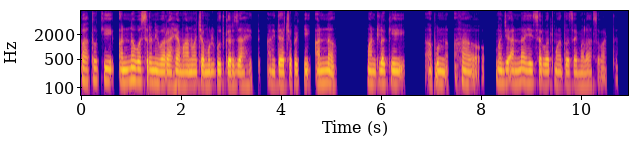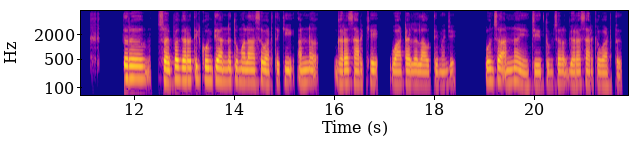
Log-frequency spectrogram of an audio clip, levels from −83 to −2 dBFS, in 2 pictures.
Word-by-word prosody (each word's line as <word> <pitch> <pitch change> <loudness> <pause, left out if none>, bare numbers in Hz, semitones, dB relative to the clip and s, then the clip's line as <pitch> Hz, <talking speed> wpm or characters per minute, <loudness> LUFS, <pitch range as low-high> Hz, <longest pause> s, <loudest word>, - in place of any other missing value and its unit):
पाहतो 150 0 -1
की 150 -2 +2 0.2
अन्न, 140 +2 +3
वस्त्र, 145 0 +2
निवारा 125 -1 +4
ह्या 130 +2 +2
मानवाच्या 125 0 +1
मूलभूत 125 +1 +1
गरजा 120 0 +5
आहेत 120 +1 -10 0.2
आणि 125 - -4
त्याच्यापैकी 130 +1 +1 0.2
अन्न 135 -1 +3 0.7
म्हटलं, 130 +1 +3
की 130 -1 +1 0.5
आपण 130 -2 +1 0.3
हं, 130 -3 -1 0.4
म्हणजे 140 0 +2
अन्न 135 +2 0
हे 135 - +2
सर्वात 130 -1 -1
महत्वाचं 125 -1 -2
आहे 120 - -5
मला 115 0 -4
असं 120 0 -11
वाटतं. 65 - -15 1.1
तर 180 -1 +7
अ, 170 -1 +4 0.3
स्वयंपाकघरातील 155 +2 +5
कोणते 155 0 +4
अन्न 145 -1 +1
तुम्हाला 140 -2 0
असं 140 +1 -1
वाटतं 130 -1 -1
की 140 -1 -1 0.2
अन्न 140 +1 -1 0.5
घरासारखे 135 0 0 0.3
वाटायला 130 0 +1
लावते 125 0 -2
म्हणजे? 125 +2 -8 0.6
कोणतं 150 +1 +1
अन्न 140 +2 -3
आहे, 130 -6 -2
जे 125 0 -1
तुमच्या 125 +1 -4
घरासारखं 125 0 -4
वाटतं 120 -1 -5
130 Hz, 130 wpm, -20 LUFS, 125-140 Hz, 1.1 s, तर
